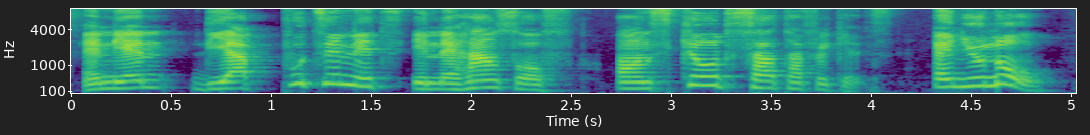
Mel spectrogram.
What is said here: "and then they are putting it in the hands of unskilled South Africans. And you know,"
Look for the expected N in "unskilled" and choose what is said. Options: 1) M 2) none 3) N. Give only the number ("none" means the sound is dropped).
3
